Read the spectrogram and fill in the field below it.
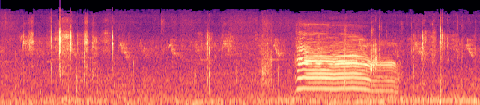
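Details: Stray cat, one of four frightened homeless cats fed outdoors, utters one long steady meow lasting over a second, flat then slightly falling, amid scattered clicks, faint bird chirps and outdoor ambience.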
